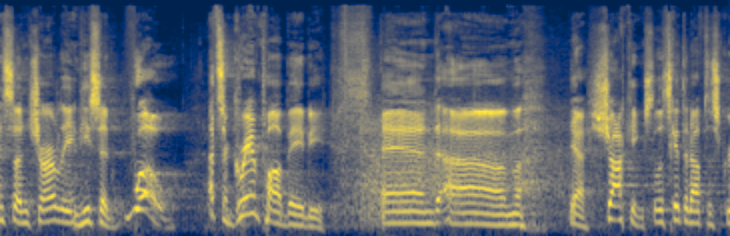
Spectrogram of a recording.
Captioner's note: audience laughing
